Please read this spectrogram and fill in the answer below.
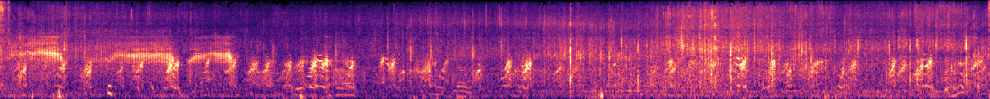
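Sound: frogs croaking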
